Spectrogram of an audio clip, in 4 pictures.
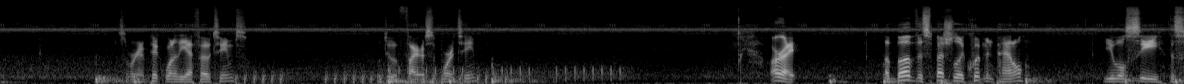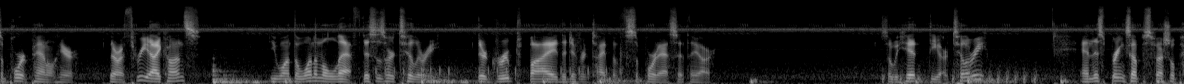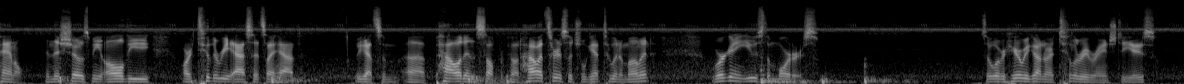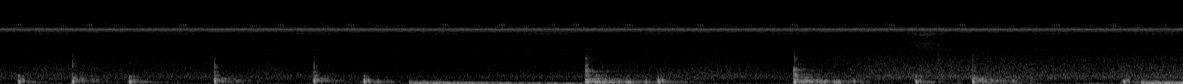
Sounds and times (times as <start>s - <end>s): Outside, rural or natural: 0.0s - 47.3s
Speech: 1.2s - 2.5s, 3.8s - 4.8s, 7.6s - 8.0s, 8.8s - 10.3s, 11.0s - 13.9s, 14.6s - 19.0s, 20.7s - 21.7s, 22.6s - 30.2s, 30.8s - 31.9s, 33.5s - 35.3s.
